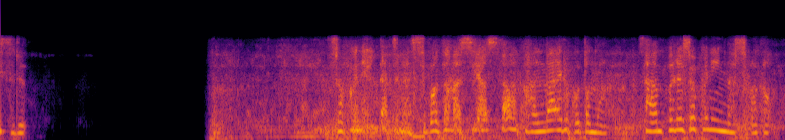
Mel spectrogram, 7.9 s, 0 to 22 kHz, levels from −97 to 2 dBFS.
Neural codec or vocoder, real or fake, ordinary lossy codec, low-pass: codec, 16 kHz, 4.8 kbps, FACodec; fake; Opus, 16 kbps; 7.2 kHz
